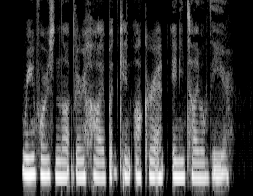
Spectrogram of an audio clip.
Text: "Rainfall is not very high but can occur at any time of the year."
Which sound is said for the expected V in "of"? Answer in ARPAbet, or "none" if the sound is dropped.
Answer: V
